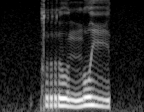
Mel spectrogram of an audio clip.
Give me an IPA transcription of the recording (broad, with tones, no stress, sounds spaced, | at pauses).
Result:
k r u˩˦ n w i˨˩ t̚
